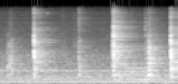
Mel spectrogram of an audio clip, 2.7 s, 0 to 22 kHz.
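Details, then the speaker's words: 1969 Cub Cadet 105 tractor, battery on a 2 A charger: sharp irregular ticks, about five in three seconds, over a faint hum when the key is turned; power reaches the system but it does not crank, cause unknown. "It is definitely doing something, though, when I turn the key. So there is definitely power getting to everything, so that's good."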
